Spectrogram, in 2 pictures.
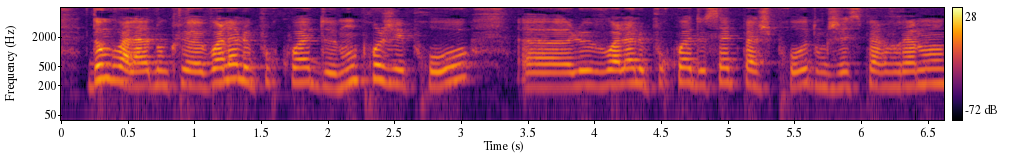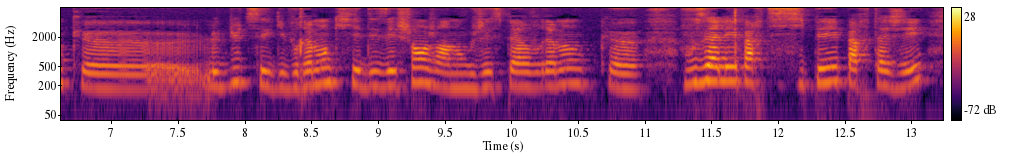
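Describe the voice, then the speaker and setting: A woman's medium-pitched voice at a fairly slow pace, with fairly even intonation, on a very clean recording with a silent background. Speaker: life coach. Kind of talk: live stream presentation. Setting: live video stream. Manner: halting.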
